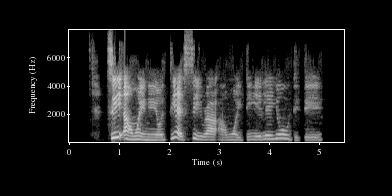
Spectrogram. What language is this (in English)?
Yoruba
